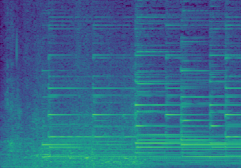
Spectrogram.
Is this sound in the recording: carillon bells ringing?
yes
